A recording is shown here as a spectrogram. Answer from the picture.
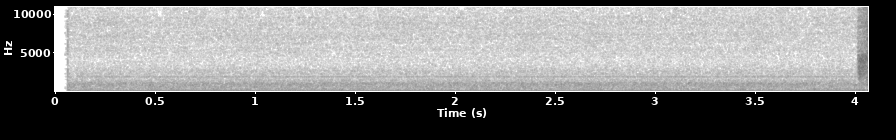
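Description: Steady low hum with a faint background hiss; no music or speech.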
